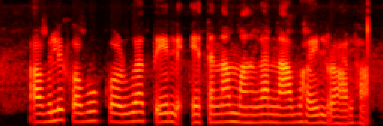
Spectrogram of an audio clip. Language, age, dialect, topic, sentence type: Bhojpuri, 25-30, Northern, agriculture, statement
